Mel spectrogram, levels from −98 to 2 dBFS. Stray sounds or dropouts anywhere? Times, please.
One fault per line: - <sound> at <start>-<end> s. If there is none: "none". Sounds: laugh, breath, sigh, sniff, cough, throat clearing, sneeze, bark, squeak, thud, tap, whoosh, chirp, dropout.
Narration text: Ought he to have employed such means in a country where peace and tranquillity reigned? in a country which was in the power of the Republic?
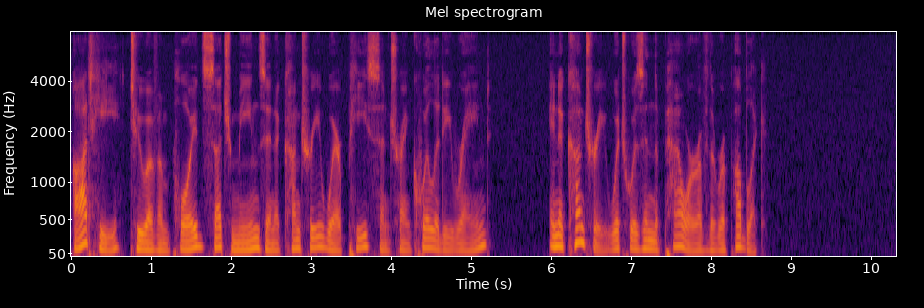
none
